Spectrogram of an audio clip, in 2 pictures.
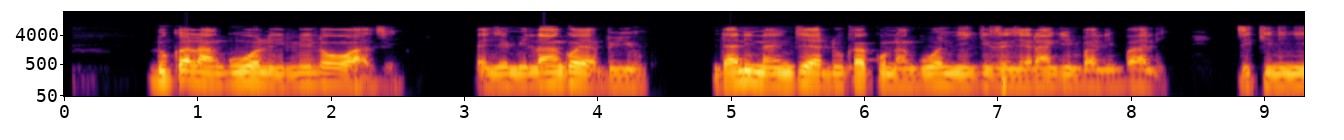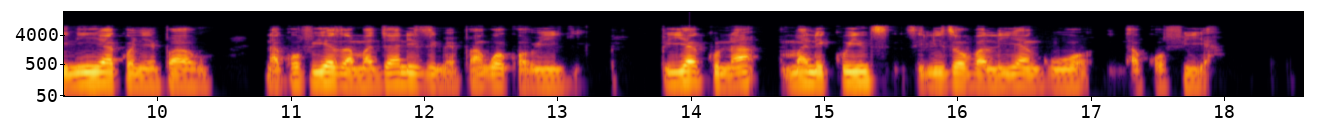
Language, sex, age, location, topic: Swahili, male, 25-35, Nairobi, finance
